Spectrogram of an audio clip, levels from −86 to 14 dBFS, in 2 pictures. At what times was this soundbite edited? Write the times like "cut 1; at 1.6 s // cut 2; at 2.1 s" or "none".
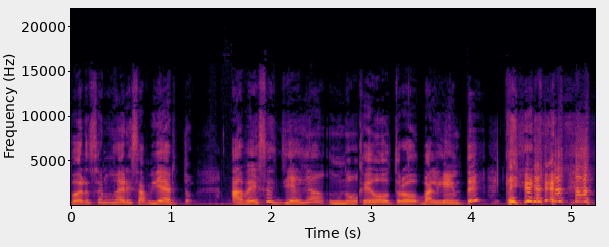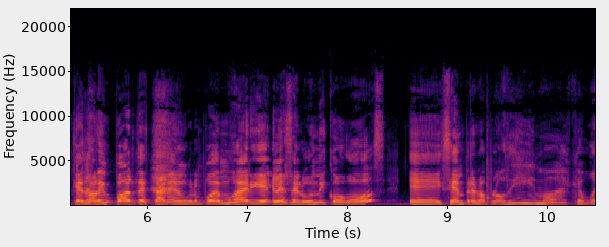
cut 1; at 7.3 s // cut 2; at 8.5 s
